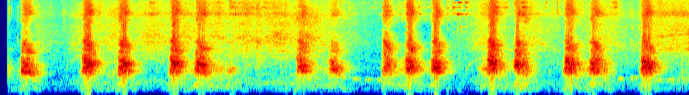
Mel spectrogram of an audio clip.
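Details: Boston Terrier, a female pet dog, barking at a running vacuum cleaner indoors: short sharp barks in quick pairs and runs, about one per second, with steady vacuum hum beneath.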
